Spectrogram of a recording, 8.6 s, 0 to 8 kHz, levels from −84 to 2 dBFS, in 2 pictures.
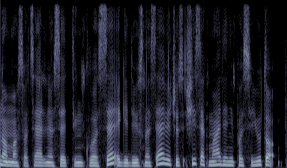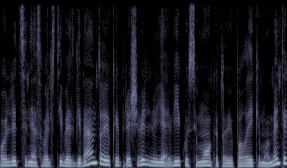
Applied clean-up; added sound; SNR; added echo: none; none; none; none.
